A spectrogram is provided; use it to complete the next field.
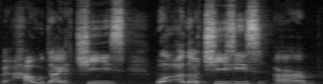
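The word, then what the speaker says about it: Gouda: with regards to Howa I have always pronounce it GAA sorry about that but Howa cheese what other cheeses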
